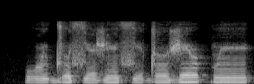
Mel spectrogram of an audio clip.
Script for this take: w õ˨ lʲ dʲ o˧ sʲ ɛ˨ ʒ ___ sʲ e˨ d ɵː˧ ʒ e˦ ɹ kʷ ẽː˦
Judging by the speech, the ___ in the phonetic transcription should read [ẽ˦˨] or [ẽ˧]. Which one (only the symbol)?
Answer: ẽ˧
